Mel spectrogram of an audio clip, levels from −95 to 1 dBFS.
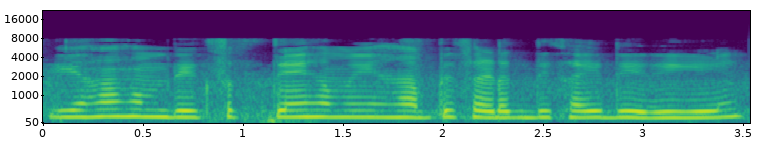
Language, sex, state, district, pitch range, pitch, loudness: Hindi, female, Rajasthan, Jaipur, 220-240 Hz, 230 Hz, -13 LUFS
